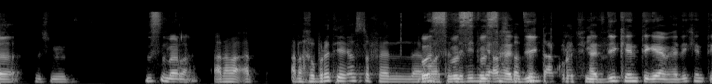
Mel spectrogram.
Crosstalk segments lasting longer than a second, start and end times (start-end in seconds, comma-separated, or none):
4.2-6.1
